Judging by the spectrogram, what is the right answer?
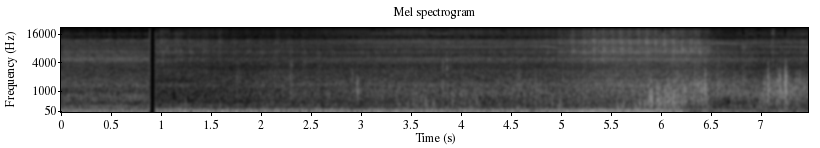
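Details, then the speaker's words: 1981 Chevrolet Corvette barn find, after 30 years sitting, driving after new spark plugs, filters and oil, radiator still needing replacement: deep, steady V8 rumble under way with wind on the mic, pulling evenly without misses or knocks; driving awesome, normal. "okay guys she's driving awesome this is something that can already check mark"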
